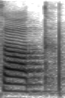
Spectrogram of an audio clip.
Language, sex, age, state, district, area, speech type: Hindi, female, 30-45, Madhya Pradesh, Gwalior, urban, read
